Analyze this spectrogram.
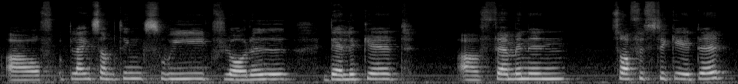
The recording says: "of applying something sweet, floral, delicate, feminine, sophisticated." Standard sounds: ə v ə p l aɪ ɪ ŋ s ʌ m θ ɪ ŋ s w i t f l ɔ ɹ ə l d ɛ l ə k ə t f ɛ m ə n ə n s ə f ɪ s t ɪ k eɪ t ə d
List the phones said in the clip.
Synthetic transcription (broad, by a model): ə ə p l aɪ ɪ ŋ s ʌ m t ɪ ŋ s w i t f l ɔ ɹ ə l d ɛ l ə k ə t f ɛ m ə n ə n s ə f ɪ s t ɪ k eɪ t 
